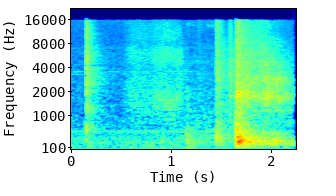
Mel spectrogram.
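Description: A boccia ball lands and rolls across a wooden floor, then strikes a small plastic training cone and knocks it away with one sharp clack near the end.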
